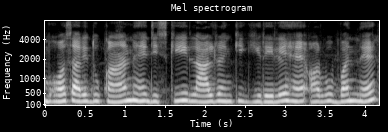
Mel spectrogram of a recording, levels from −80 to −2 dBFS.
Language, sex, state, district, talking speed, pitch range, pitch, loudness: Hindi, female, Uttar Pradesh, Jalaun, 200 wpm, 215-235 Hz, 225 Hz, -16 LUFS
